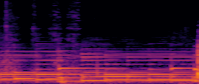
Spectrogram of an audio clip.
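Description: A chef's knife slicing through raw sausage onto a wooden cutting board, a rubbing, rasping cut, with background music playing over it.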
